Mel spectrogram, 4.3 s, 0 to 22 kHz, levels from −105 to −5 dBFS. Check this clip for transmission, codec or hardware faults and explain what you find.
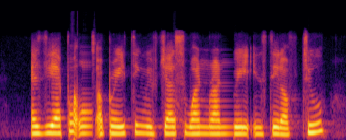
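Yes, the clip shows packet loss of three kinds, all heard on a call path whose sound is cut off around 8 kHz, as an Opus coder set to that bandwidth would do.

From 0.87 to 1.20 s there is repeated packet loss with a robotic sound. Four separate gaps open within a third of a second, totalling about 200 ms of lost audio, the longest 114 ms. Each time, the receiver extends the last fragment of sound, so over half of that stretch is synthetic filler. The speech turns choppy, with pieces missing.

Short concealed packet loss occurs three times, starting at 1.84, 2.16 and 3.00 s. Each drops roughly 20 ms of audio that the decoder never received in time. The receiver bridges each hole by continuing the preceding sound, carrying its pitch forward when voiced and substituting shaped noise when not, then crossfading back. Each is a brief smear or wobble, and a quick consonant there may simply disappear.

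From 2.78 to 3.05 s a burst of packet loss removes about 140 ms of consecutive audio. The receiver continues the last sound while steadily lowering its level, stretching the timeline by about 16 ms. That produces a held, fading buzz or hiss in place of the real speech. When normal audio resumes, the section in between is gone, and one of the short dropouts falls near its end.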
